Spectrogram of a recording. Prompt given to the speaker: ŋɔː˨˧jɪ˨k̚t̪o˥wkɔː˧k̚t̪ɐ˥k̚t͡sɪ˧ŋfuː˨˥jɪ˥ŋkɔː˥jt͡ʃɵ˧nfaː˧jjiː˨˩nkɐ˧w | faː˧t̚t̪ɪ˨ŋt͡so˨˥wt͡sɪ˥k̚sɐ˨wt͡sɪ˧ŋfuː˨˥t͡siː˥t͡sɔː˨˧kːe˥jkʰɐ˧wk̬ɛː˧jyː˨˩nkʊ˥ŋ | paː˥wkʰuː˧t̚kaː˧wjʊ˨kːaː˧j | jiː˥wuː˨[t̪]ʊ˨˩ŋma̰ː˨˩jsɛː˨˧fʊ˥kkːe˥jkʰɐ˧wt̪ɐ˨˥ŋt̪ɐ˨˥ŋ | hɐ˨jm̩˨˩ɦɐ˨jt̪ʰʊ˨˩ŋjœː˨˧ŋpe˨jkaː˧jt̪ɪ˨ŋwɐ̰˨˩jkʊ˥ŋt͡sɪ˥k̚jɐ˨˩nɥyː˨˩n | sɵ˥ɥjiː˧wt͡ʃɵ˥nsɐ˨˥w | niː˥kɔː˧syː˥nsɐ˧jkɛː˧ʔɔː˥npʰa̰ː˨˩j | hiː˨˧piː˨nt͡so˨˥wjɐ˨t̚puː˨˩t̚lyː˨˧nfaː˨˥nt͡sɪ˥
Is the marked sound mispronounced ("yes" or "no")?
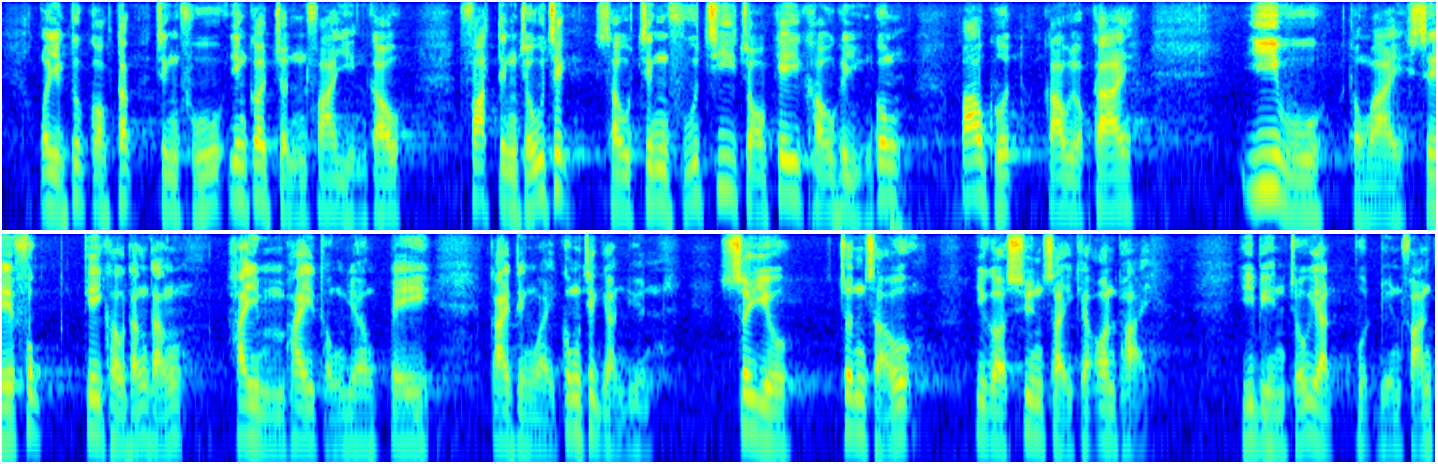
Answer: yes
